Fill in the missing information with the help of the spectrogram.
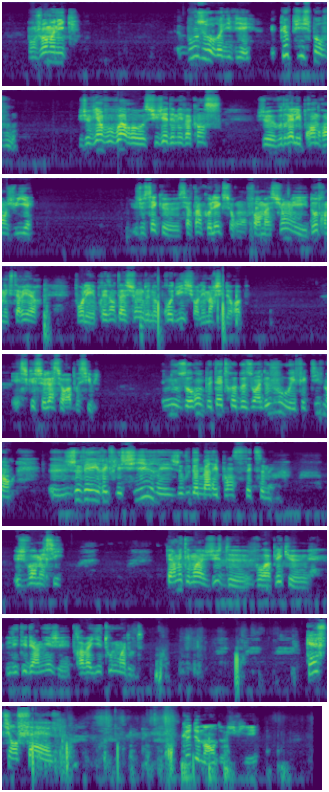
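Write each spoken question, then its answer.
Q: Que demande Olivier ?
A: Prendre ses vacances en juillet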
